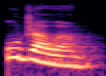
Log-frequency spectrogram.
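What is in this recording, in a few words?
"уджалӧм", Komi, female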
